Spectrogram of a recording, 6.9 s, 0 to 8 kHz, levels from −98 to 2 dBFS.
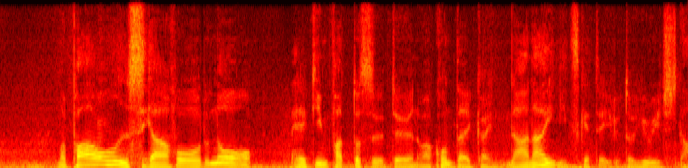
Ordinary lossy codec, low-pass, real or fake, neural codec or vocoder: none; none; fake; codec, 16 kHz, 1 kbps, X-Codec, HuBERT features, trained on LibriSpeech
